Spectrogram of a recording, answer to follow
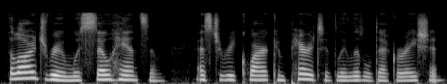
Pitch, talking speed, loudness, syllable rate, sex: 200 Hz, 160 wpm, -19 LUFS, 6.5 syllables/s, female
